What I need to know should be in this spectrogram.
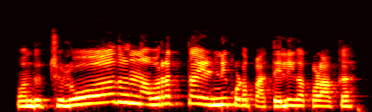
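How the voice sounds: A man puts on a cartoonish character voice at a fairly high pitch, speaking fairly slowly with ordinary pitch variation.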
